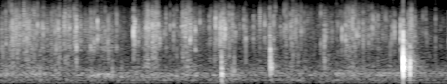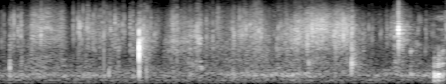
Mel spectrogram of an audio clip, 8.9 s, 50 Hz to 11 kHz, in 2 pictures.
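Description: A medium yellow kraft-paper padded envelope that appears filled is held up in both hands and squeezed and crinkled with the fingertips, then lowered toward the table at the end. It makes a steady, bright, dry crinkling and rustling with almost no low end. A few sharper, louder crackles pop out near 4, 6 and 8.5 seconds.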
